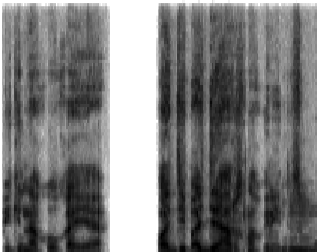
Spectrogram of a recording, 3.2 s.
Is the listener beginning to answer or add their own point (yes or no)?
yes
